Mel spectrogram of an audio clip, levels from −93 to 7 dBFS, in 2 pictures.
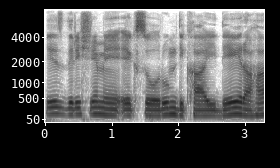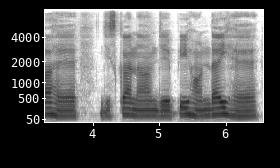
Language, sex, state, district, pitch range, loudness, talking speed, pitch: Hindi, male, Jharkhand, Ranchi, 110-130 Hz, -14 LUFS, 130 wpm, 120 Hz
